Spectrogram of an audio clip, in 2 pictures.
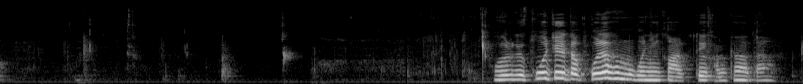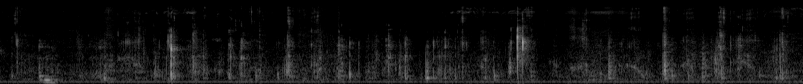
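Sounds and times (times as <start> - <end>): crunching fried chicken: 8.0 - 16.0.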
